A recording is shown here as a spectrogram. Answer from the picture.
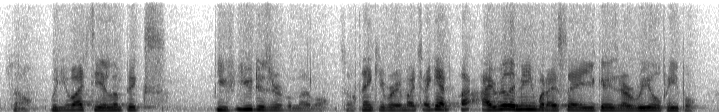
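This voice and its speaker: A man with a Michigan accent talks at a very fast pace in a high voice with a dark, mellow tone. His pitch moves in an ordinary way while his loudness swings widely. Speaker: geologist and creation science speaker. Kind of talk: lecture. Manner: casual and joking.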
